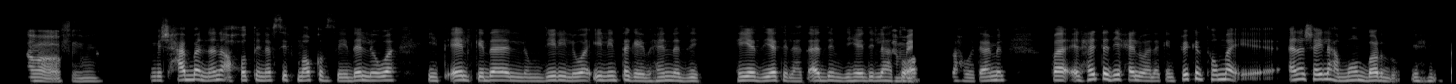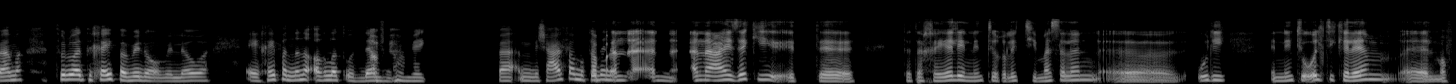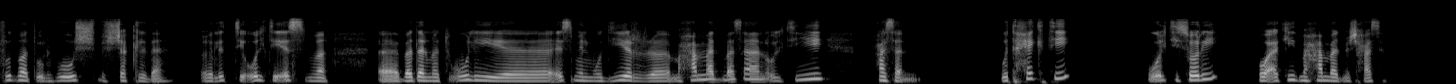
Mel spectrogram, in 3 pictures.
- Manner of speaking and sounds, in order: unintelligible speech; laughing while speaking: "يعني"; in English: "سوري"
- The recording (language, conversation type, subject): Arabic, advice, إزاي أقلّل توتّري قبل ما أتكلم قدّام ناس؟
